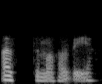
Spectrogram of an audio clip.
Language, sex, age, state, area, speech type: Sanskrit, female, 30-45, Tamil Nadu, urban, conversation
